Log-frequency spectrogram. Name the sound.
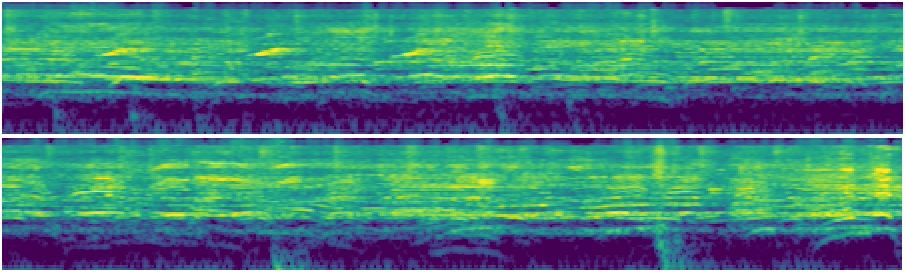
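protesting crowd chanting "thief, thief" slogans outside court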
